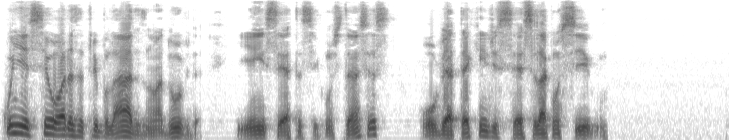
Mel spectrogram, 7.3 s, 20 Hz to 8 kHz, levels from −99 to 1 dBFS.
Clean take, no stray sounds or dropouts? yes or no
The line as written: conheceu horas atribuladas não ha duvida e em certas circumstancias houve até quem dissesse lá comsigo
yes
